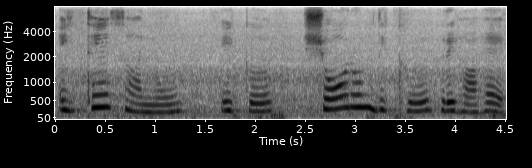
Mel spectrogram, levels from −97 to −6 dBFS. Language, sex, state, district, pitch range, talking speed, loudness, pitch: Punjabi, female, Punjab, Kapurthala, 220-275 Hz, 95 wpm, -15 LUFS, 240 Hz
